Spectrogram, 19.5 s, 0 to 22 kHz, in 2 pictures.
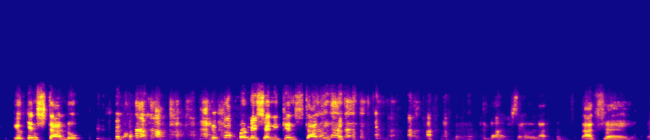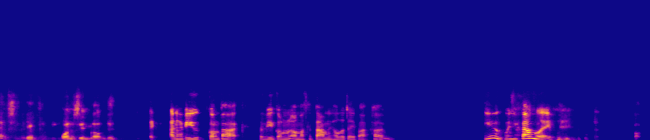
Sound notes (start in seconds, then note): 0.3 laughs; 7.7 panel and audience laugh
